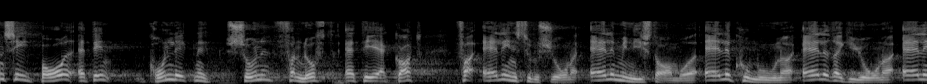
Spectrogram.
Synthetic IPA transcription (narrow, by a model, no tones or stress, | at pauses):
nse̝̰ːd̥̚b̥ɒːð̩ˠæɐd̥en | ɡ̥ʁɔ̽nleɡ̥ənə | sɔ̽nəfɒ̽nɔ̽fd̥æd̥e̝æɐɡ̥ɒ̽d̥ | fɒ̽ʔæləe̝nsd̥it͡sʰuɕo̝̰ːnɐæləminisd̥ɐɒ̽mʁɔ̽ːðˠɐʔæləkʰo̝muːnɐʔæləʁɛɡ̥io̝̰ːnɐʔælə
